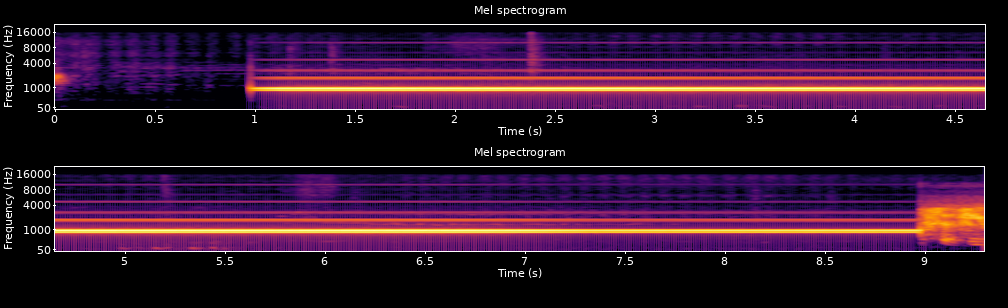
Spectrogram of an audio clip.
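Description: A loud, steady two-note alert tone plays through a small speaker.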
